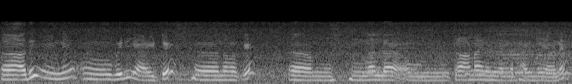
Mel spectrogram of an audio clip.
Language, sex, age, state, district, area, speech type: Malayalam, female, 60+, Kerala, Alappuzha, urban, spontaneous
